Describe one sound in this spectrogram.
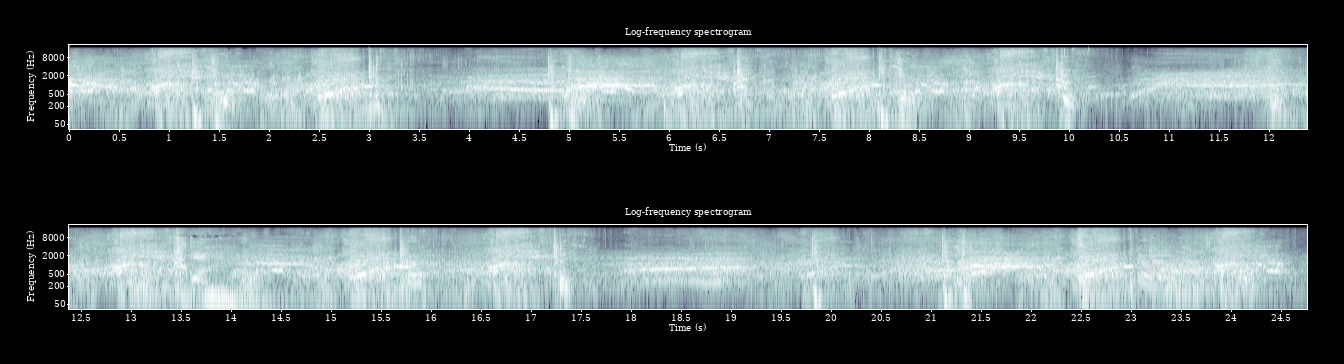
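Zombies growl and snarl nearby.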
